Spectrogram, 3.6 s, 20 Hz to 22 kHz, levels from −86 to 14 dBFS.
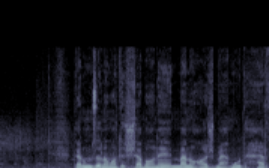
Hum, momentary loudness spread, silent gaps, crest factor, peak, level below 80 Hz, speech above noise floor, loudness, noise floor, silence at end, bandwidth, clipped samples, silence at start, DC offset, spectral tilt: none; 7 LU; none; 16 dB; -12 dBFS; -54 dBFS; 28 dB; -26 LUFS; -54 dBFS; 0 s; 16 kHz; under 0.1%; 0.75 s; under 0.1%; -6 dB/octave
